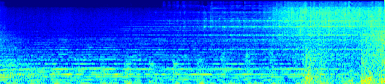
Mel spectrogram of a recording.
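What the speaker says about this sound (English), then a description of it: "That thunder as it echoes through these crazy rock canyons." Deep rolling thunder rumbles continuously, booming and echoing through steep rock canyons, with a louder swell near the end and steady rain hiss underneath.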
